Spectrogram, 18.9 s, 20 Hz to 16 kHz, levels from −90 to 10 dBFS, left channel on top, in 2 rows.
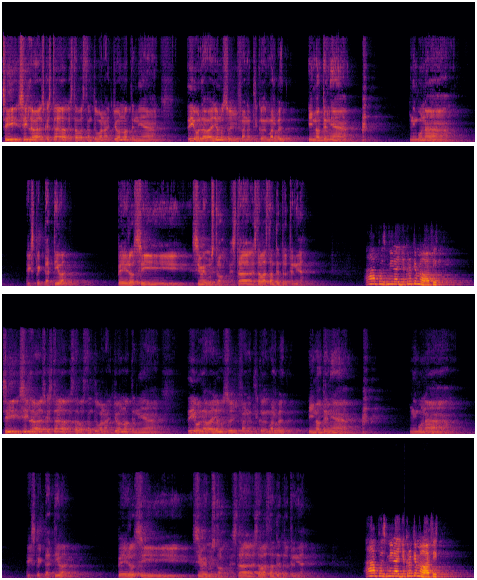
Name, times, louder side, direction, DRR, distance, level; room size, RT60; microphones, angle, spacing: voice 1, 0.0-3.4 3.7-5.7 6.1-6.9 7.2-7.3 8.2-9.0 9.9-10.8 11.8-15.6, left 3 dB, 85° left, 4 dB, 2.6 m, -31 dB
voice 2, 16.7-18.2, right 3 dB, 55° right, 8 dB, 1.5 m, -20 dB
23.5 x 20.0 x 9.8 m, 1.5 s
head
